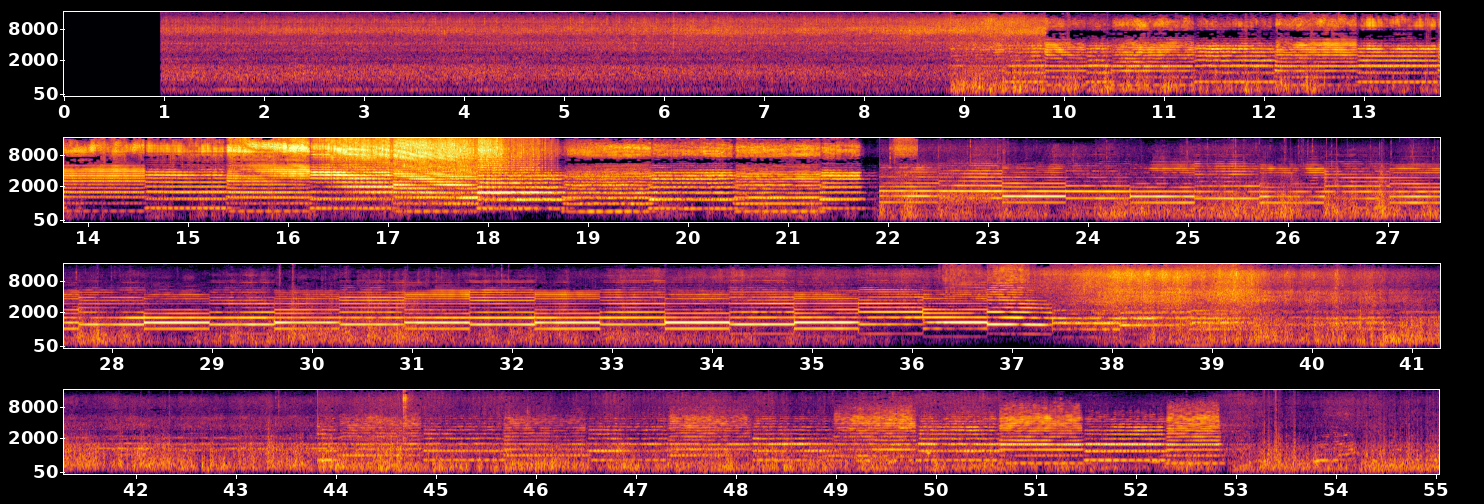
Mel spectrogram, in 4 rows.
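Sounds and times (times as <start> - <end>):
tyres on wet road: 1.0 - 55.0
vehicle engine: 1.0 - 55.0
two-tone sirens: 8.8 - 55.0.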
